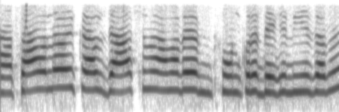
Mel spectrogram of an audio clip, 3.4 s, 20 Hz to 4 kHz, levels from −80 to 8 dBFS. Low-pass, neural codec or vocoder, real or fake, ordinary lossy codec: 3.6 kHz; none; real; none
